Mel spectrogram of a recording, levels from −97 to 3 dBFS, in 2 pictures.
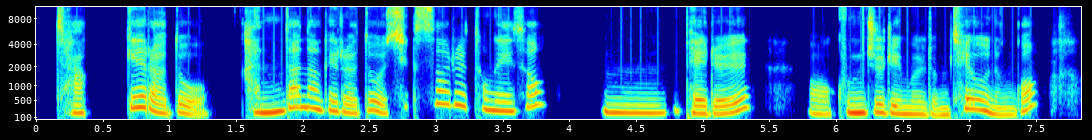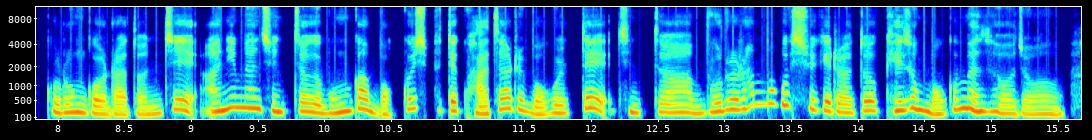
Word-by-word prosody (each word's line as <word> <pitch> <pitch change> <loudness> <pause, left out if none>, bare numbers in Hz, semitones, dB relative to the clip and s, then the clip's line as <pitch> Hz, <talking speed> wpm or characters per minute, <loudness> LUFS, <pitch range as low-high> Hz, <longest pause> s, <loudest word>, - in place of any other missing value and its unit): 작게라도 185 - -1 0.2
간단하게라도 220 - +1
식사를 375 - +1
통해서 255 +5 0 0.4
음 185 -2 0
배를 175 - +2 0.4
어 165 -2 -4
굶주림을 185 -5 +3
좀 145 -1 -4
채우는 200 - 0
거 340 - -1 0.4
고런 195 -4 +1
거라든지 165 - 0
아니면 280 +7 +3
진짜 215 -4 +1
뭔가 210 +10 +2
먹고 170 - -3
싶을 235 -5 -3
때 230 - +2
과자를 245 +9 0
먹을 175 +1 -1
때 285 +4 +1
진짜 195 -1 -2
물을 235 +6 +1
한 365 - -6
모금씩이라도 235 - 0
계속 250 +1 +2
먹으면서 215 - +2
좀 160 -1 -4
205 Hz, 270 characters per minute, -26 LUFS, 180-260 Hz, 0.4 s, 굶주림을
